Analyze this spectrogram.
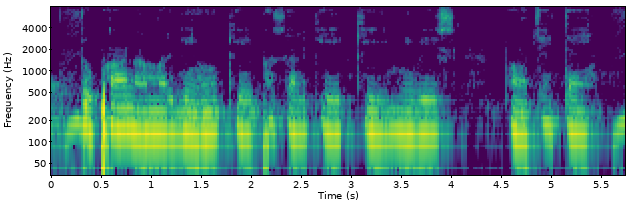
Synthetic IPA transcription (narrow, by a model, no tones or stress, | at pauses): t̪ʊpʰaːnaːməɾɡeɦõkʰepʰəsəlkʰekinɪʋeːʃ | pɐɦʊ̃t͡ʃeːt̪ẽ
